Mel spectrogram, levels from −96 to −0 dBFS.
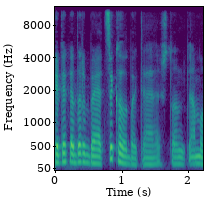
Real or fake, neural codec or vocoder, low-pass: fake; codec, 24 kHz, 1 kbps, SNAC; 10.8 kHz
